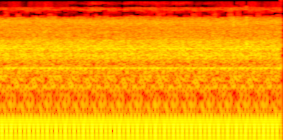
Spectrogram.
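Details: Canal widebeam narrowboat diesel idling and charging the bow thruster battery, after fixing a no-start caused by the starter relay fuse, not the battery as assumed: steady even low thrum, no knocks or misses; healthy.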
